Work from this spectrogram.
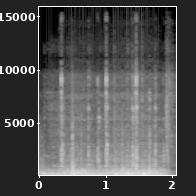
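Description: A sewing machine stitching a seam on a Panacea 2 tent, running loud and close with a rapid, even mechanical hum and regular needle clatter throughout.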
